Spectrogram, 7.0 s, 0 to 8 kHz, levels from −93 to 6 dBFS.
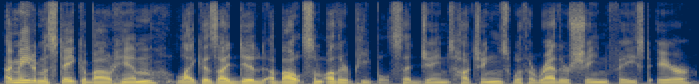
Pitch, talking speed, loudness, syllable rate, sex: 120 Hz, 195 wpm, -18 LUFS, 5.1 syllables/s, male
